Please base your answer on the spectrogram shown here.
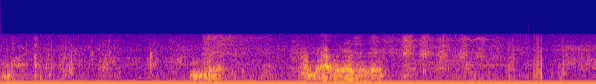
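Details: An American Bulldog named Jake and a young Scottish Deerhound named Fae make friends at their first meeting. Two short, raspy growl-like bursts are set a second apart, with faint voices and handling noise around them.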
